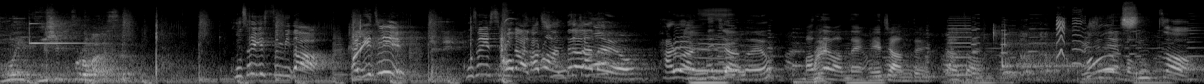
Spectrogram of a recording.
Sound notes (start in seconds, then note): 3.5 then shouts her name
